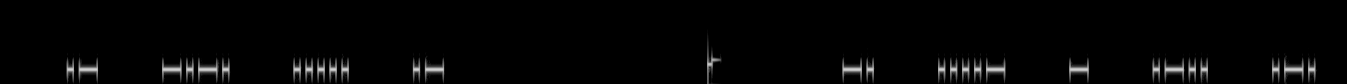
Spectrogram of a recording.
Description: Morse code, heard as a keyed tone, about 20 wpm, spaced as for 10 wpm, 700 Hz. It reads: AC5A N4TLR
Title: 109 Lesson 18g - Letter m - Call Signs 20wpm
